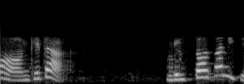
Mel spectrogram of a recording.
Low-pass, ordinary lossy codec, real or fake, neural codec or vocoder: 3.6 kHz; none; real; none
